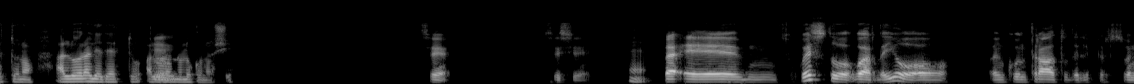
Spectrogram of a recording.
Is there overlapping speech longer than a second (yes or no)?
no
